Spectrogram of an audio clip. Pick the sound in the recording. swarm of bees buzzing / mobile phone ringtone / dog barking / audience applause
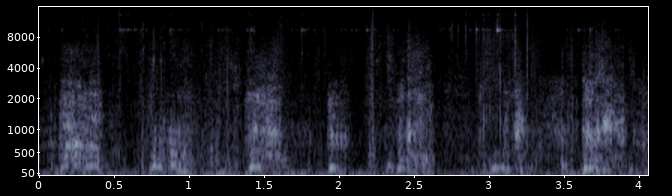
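dog barking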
